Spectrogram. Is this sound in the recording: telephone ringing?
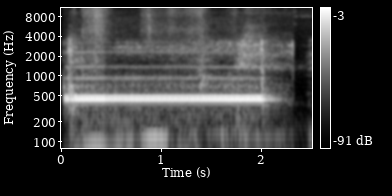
yes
